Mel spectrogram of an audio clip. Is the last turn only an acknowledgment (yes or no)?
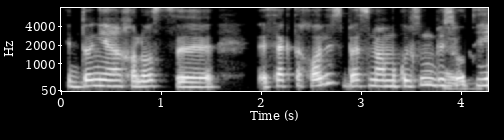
yes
